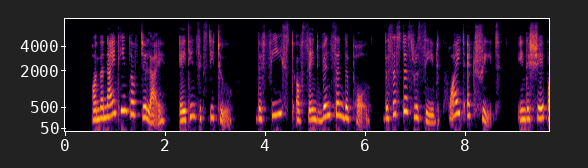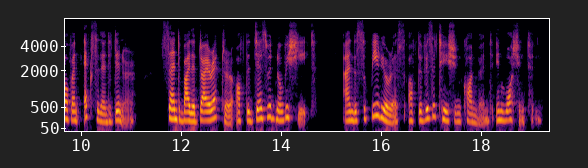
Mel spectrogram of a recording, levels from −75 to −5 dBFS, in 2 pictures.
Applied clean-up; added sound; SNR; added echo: none; none; none; none.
